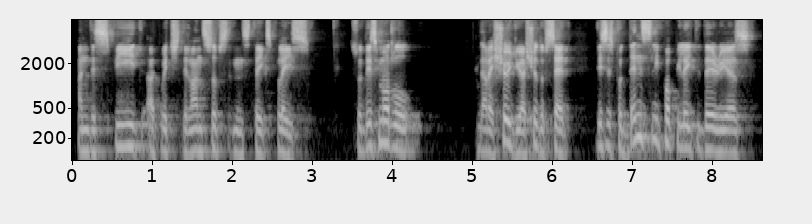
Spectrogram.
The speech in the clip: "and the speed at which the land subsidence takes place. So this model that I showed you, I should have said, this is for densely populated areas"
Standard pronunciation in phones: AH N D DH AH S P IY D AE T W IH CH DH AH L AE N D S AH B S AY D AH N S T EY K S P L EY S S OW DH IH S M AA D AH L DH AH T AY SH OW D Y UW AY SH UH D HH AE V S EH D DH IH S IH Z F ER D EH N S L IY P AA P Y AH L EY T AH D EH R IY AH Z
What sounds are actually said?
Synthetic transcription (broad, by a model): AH N DH AH S P IY D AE T W IH CH DH AH L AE N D S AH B S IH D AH N S T EY K S P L EY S S OW DH IH S M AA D L DH AH T AY SH OW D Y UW AY SH UH D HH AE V S EH D DH IH S IH Z F ER D EH N S L IY P AA P Y AH L EY T AH D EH R IY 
